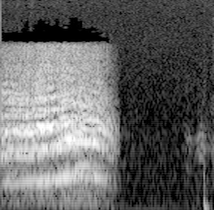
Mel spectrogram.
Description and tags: elephant animal sounds
animal, elephant, sounds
